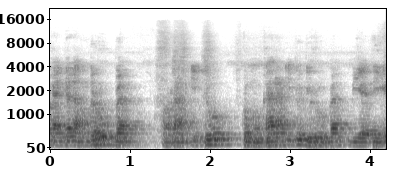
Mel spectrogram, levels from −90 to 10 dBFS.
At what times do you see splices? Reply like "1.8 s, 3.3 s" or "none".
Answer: 2.3 s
